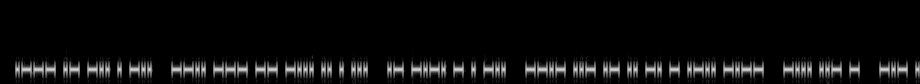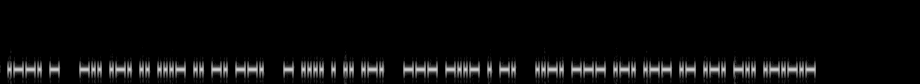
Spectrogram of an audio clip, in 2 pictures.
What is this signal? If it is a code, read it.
Morse code, heard as a keyed tone, about 40 wpm, 700 Hz. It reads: JADED ZOMBIES ACTED QUAINTLY BUT KEPT DRIVING THEIR OXEN FORWARD.
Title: Pangram Challenge v2 - 40wpm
